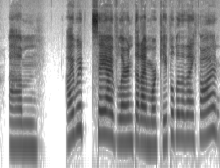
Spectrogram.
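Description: On a very clean recording with a silent background, a woman with a Canadian Prairies accent speaks at a fairly slow pace in a high pitch with ordinary pitch variation. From Saskatchewan, Canada (Regina). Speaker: social worker. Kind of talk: casual interview.

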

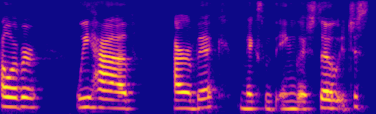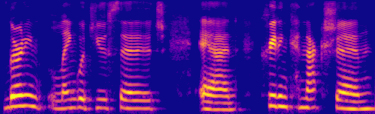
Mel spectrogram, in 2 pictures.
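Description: In a Californian accent, a woman with a fairly high voice speaks at a moderate pace with fairly even intonation and big swings in loudness. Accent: Californian American. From Southern California, US. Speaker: school counselor and podcast host. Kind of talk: solo podcast monologue.

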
